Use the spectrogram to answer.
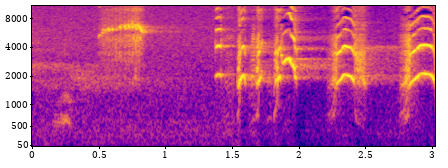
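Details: Lyrebird singing loudly and clearly: a short thin whistle, then a quick run of sharp sweeping notes and two ringing, arched whistled phrases near the end, with quiet pauses between.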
